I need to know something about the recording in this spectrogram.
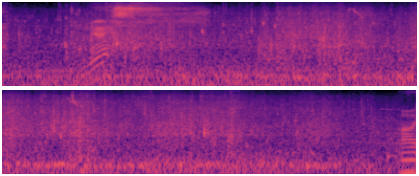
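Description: Water splashes as a swimmer kicks and strokes.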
